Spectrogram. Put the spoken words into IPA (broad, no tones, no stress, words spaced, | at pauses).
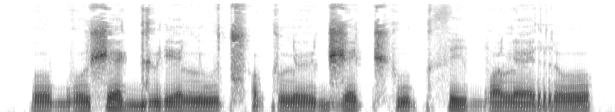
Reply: oboʃɛ ɡʲuɾʲɛlut͡sʼɔk lød͡ʒɛ t͡ʃʼukθi bɔlɛro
